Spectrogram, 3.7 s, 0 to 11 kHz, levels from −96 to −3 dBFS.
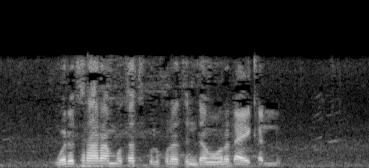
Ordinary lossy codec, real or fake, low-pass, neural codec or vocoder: AAC, 48 kbps; real; 7.2 kHz; none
